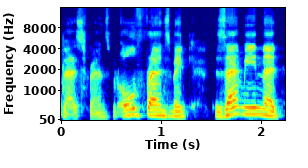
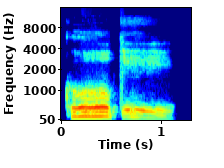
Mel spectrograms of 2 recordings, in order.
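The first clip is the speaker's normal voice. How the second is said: cookie monster-like growl; 3 semitones lower, 5 dB louder than usual. Pretend. Showing off cookie to chat.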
